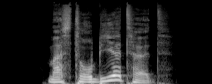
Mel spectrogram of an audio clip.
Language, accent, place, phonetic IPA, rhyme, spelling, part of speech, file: German, Germany, Berlin, [mastʊʁˈbiːɐ̯tət], -iːɐ̯tət, masturbiertet, verb, De-masturbiertet.ogg
- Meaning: inflection of masturbieren: 1. second-person plural preterite 2. second-person plural subjunctive II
